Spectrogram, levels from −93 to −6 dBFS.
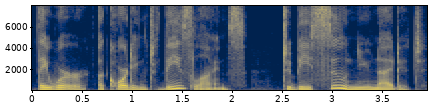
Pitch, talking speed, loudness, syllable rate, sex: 170 Hz, 150 wpm, -19 LUFS, 5.0 syllables/s, female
